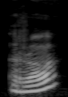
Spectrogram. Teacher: जिनके उच्चारण में जीभ तालु से लुढ़क जाए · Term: लुंठित व्यंजन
